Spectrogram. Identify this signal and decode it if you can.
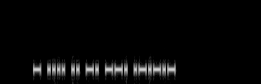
Morse code, heard as a keyed tone, about 50 wpm, 700 Hz. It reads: THING.
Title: 4x Word-Spacing - Sentences from Top 300 Words - 50wpm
